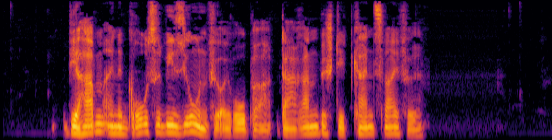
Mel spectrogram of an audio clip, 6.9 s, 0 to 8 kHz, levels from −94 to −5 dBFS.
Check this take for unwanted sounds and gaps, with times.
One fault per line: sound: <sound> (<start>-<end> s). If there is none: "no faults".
no faults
